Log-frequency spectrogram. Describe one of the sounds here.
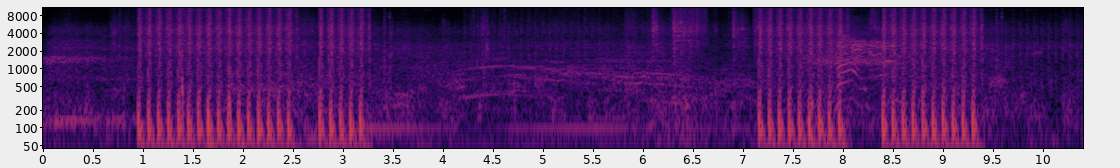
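A submachine gun fires rapid, loud bursts in a large echoing hall.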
